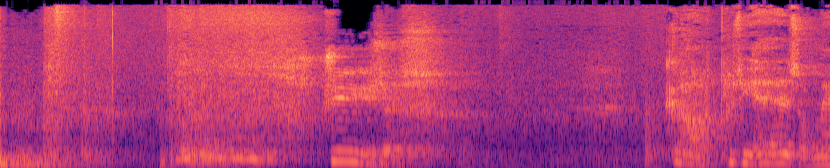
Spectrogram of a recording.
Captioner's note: loud banging; blows raspberry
